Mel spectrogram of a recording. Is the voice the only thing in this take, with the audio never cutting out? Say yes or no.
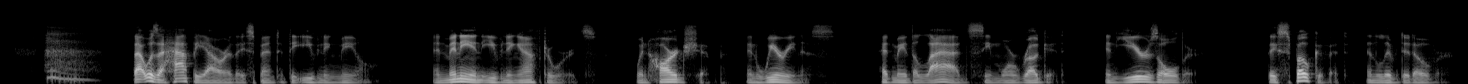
no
